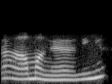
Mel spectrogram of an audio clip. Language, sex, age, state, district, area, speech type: Tamil, female, 18-30, Tamil Nadu, Coimbatore, rural, conversation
